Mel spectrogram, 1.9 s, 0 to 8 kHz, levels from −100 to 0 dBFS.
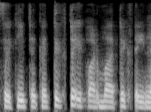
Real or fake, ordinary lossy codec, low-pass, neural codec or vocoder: fake; AAC, 32 kbps; 7.2 kHz; codec, 16 kHz in and 24 kHz out, 1.1 kbps, FireRedTTS-2 codec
